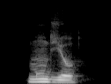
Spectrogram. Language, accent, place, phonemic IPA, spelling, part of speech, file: French, France, Lyon, /mɔ̃.djo/, mondiaux, adjective, LL-Q150 (fra)-mondiaux.wav
- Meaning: masculine plural of mondial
